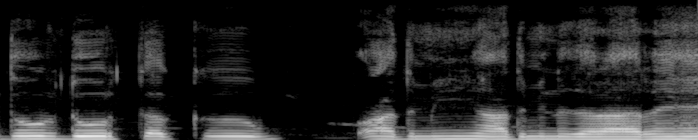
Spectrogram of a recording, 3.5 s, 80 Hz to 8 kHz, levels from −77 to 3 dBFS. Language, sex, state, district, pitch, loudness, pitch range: Hindi, male, Jharkhand, Deoghar, 155 Hz, -16 LUFS, 150-160 Hz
